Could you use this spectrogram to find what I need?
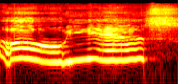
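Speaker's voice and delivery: "yes" very high and dragged out. Quote your favorite WWF manager to someone who enjoys Halloween, in a high-pitched Paul Bearer impression. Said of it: "I try to do my best Paul Bearer impression".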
